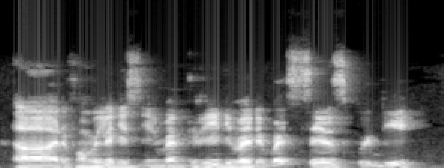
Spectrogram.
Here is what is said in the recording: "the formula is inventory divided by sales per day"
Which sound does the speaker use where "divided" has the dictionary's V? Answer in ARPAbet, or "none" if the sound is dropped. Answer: V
